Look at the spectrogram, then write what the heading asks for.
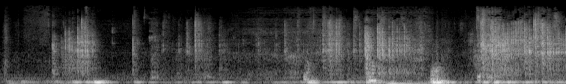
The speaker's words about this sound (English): Oh, that was so many dice.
